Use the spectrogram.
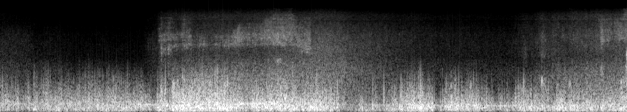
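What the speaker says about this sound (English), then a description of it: "Feels like that wind's picking up a little bit too" Strong wind gusts buffet the microphone on a surf-fishing beach at Panama City, a loud rumbling roar that surges and dips with faint waves beneath, no voices.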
